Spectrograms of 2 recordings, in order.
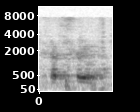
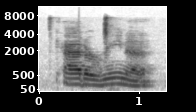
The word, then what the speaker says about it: Katarina: Katrina. That's not how you pronounce that. Katarina. My bad. That's better. You're missing a vowel in there. You didn't pronounce the A.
